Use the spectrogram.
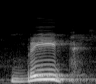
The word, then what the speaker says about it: breath: इसी प्रकार से तीसरा वर्ड देखें, ब्रीथ, BREATH, किसी वर्ड के अंत में TH आता है और वो जो वर्ड है एक नाउन है होता है तो उसका TH का उच्चारण थे होता है।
